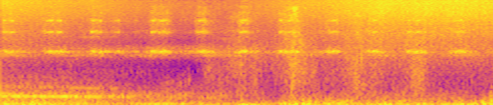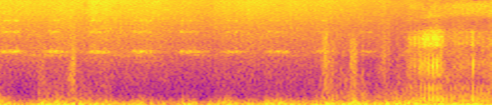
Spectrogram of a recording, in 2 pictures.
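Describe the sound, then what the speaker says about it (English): A cat in a video game purrs in a soft, steady rumbling rhythm, quiet and close, while a thin high insect-like chirp rings in the background. "Oh, there is a cat."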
